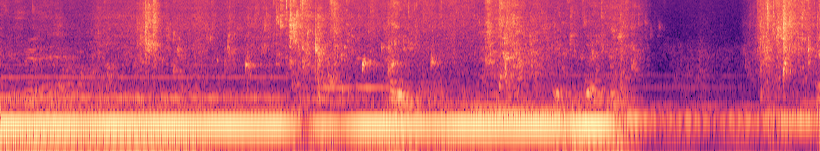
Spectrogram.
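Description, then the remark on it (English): Water sloshes and splashes in bursts as a person is lowered into a baptismal pool and lifted out during a baptism by immersion, over a steady electrical hum, with a brief quieter pause before more splashing. The water is warm. “I baptize you in the name of the Father and the Son and the blessed Holy Spirit, buried with Christ in baptism, raised to walk in newness of life.”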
